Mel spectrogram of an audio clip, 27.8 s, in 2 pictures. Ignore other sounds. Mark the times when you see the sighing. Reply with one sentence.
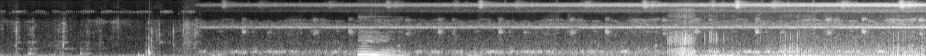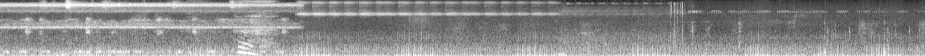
You can hear the sighing from 5.3 to 6.2 s and from 16.8 to 18.1 s.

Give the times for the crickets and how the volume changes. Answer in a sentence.
You can hear the crickets from 0.0 to 27.7 s, getting louder then quieter.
